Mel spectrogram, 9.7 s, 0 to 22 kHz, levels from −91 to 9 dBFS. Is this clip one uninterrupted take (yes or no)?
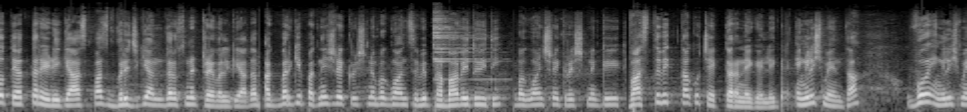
no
